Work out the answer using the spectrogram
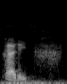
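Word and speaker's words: petit: a civilians Petty trial it's spelled p-e-t-i-t it's pronounced Petty civilians Petty trial at Outlet Church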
